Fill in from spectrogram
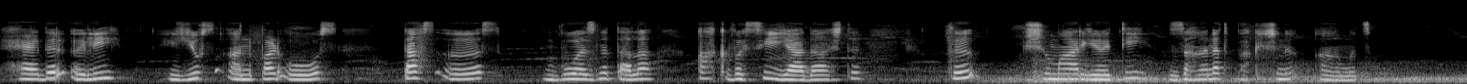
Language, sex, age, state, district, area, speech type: Kashmiri, female, 30-45, Jammu and Kashmir, Shopian, rural, read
